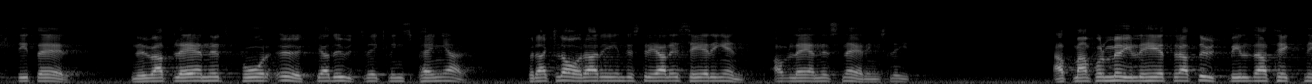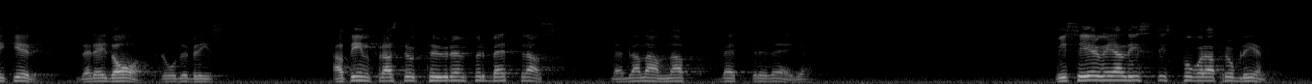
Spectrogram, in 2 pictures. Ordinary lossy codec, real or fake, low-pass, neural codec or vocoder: none; real; 7.2 kHz; none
